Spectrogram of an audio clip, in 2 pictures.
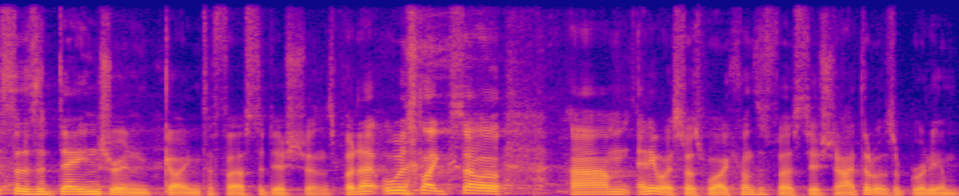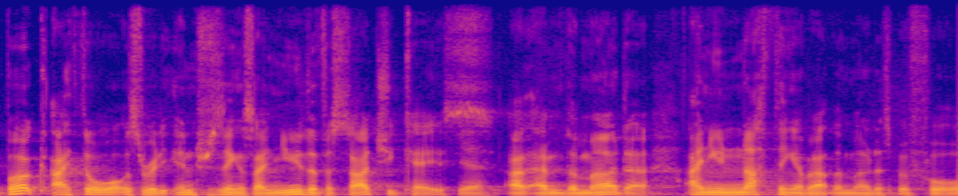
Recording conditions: live audience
